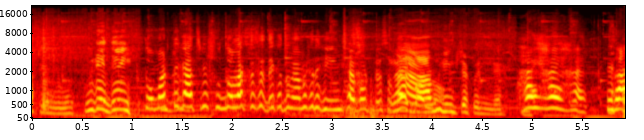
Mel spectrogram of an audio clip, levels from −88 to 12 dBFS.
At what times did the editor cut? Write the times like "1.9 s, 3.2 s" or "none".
1.1 s, 4.8 s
